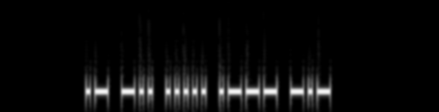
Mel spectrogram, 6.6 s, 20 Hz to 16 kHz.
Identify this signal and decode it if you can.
Morse code, heard as a keyed tone, about 18 wpm, 700 Hz. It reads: AD5JK
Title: Speed Racing - USA 2x2 Call Signs 15wpm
